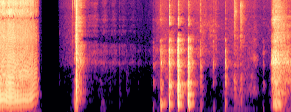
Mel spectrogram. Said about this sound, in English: I'm just going to get these uh, farts ready.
